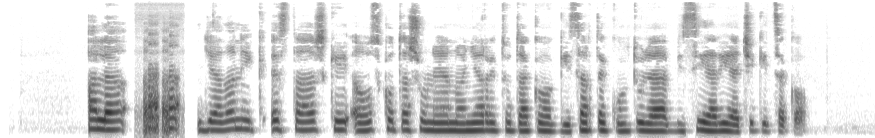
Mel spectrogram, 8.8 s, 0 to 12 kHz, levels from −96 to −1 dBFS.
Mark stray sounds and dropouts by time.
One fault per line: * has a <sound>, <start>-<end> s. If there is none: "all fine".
* has a laugh, 1.4-1.8 s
